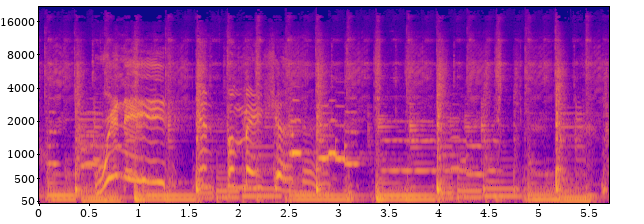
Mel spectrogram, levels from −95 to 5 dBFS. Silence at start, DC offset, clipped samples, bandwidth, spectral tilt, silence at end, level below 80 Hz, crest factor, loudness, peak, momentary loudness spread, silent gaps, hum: 0 s; under 0.1%; under 0.1%; 19.5 kHz; -4.5 dB/octave; 0 s; -30 dBFS; 16 dB; -20 LUFS; -4 dBFS; 9 LU; none; none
